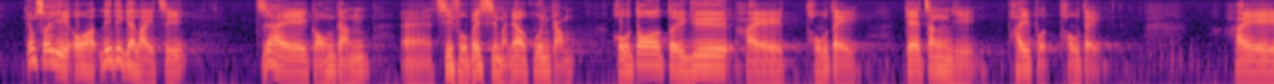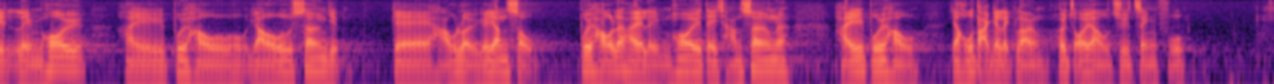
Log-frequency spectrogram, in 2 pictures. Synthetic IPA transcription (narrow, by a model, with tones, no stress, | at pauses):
kɐ˨˥msɔː˨˥jiː˨˧ʔɔ̰ː˨˧waː˨liː˥t̪iː˥kɛː˧lɐ˨jt͡siː˨˥ | t͡siː˨˥hɐ˨jkɔː˨˥ŋkɐ̰˨˥n | ʔɛː˨˩t͡sʰiː˨˧fuː˨˩pe˨˥jsiː˨˧mɐ˨˩njɐ˥kɔ˧kuː˥nkɐ̰˨˥m | ho˨˥wt̪ɔː˥t̪ɵ˧ɥɥyː˥hɐ˨jt̪ʰo˨˥wt̪e˨jkɛː˧t͡sɐ˥ŋjiː˨˧ | pʰɐ˥jpuː˨tt̪ʰːo˨˥wt̪ḛ˨˩j | hɐ˨jle˨˩jm̩˨˩ɦɔː˥jhɐ˨jpuː˧jhɐ˨wjʔɐ̰˨˧wsœː˥ŋjiː˨p̚ | kɛː˧ɦa̰ː˨˥wlɵ˨ɥkɛː˧jɐ˥nso̰˧w | puː˧jɦɐ˨wlɛː˥ɦɐ˨jle˨˩jm̩˨˩ɦɔː˥jt̪e˨jt͡sʰaː˨˥nsœː˥ŋlɛː˥hɐ˨˥jpuː˧jɦɐ˨w | jɐ˨˧wɦo˨˥wt̪aː˨˩jkɛː˧lɪ˨k̚lœ̰ː˨˩ŋhɵ˧ɥt͡sɔ̰ː˨˥jɐ̰˨˧wt͡ʃyː˨t͡sɪ˧ŋfuː˨˥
